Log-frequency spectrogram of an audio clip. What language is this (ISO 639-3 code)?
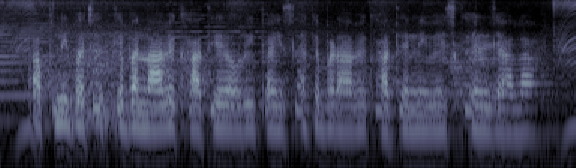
bho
